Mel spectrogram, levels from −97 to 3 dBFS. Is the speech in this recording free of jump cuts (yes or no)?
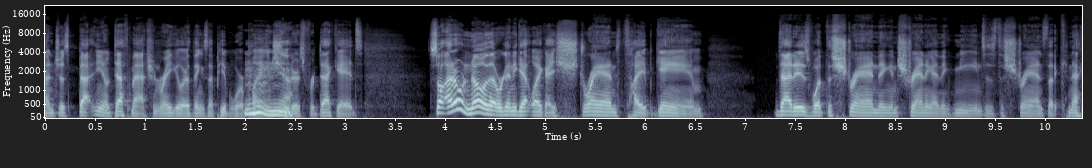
yes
